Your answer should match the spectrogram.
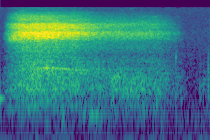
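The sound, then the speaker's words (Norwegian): A single long, deep inhale drawn in through the nose during a relaxation breathing exercise. It is airy with a hissing quality and lasts nearly two seconds before fading out. No talking. “Pust godt inn.”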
